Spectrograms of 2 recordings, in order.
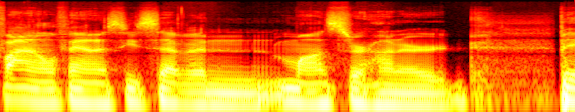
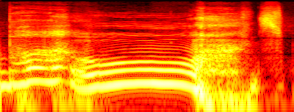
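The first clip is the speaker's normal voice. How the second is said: excited yelp. Real, not acted. Excited exclamation.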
